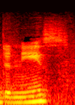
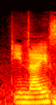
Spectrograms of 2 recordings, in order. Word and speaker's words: D-Nice: Do you mean Denise? Son of a bitch! You say your name right now. Denise? Say it right. Denise. Correctly. Denise. Right. Denise. Right. D-Nice. That's better.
